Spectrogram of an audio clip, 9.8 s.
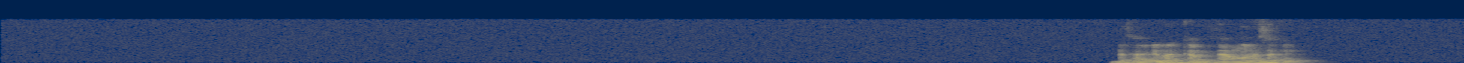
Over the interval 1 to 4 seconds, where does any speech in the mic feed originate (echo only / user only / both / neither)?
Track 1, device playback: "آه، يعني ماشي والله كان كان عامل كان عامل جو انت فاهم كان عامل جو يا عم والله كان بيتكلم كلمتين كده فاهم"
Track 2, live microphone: neither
